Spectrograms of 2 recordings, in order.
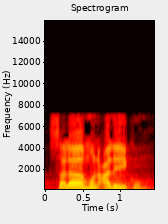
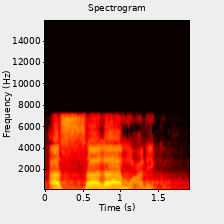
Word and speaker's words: assalamu alaikum: Ini ucapan salam tidak sah menurut Syafi'iyah jika salamun alaikum. Ini. Maka jika ini, maka tidak sah kalau bacanya salamun alaikum. Harus ada alif lamnya sehingga assalamu alaikum.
